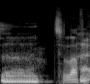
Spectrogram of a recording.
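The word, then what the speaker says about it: צלפחד: So it's Salafchad. I don't know how to say it. I don't know how to say it other than in Hebrew. It's Salafchad. So for those people that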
